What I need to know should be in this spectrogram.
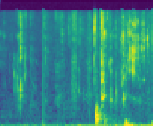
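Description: A dog licks a treat from a hand.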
